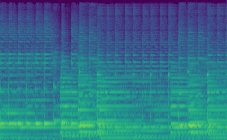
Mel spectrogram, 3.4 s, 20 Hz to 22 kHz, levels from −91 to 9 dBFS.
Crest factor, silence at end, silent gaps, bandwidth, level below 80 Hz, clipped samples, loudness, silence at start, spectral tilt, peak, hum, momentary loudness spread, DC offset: 14 dB; 0 s; none; over 20 kHz; -44 dBFS; under 0.1%; -19 LUFS; 0 s; -5 dB/octave; -4 dBFS; 50 Hz at -45 dBFS; 7 LU; under 0.1%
